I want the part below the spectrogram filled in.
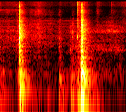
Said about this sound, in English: I'll just pop this door back in place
